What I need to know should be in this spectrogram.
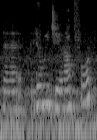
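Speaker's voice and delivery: normal talking voice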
